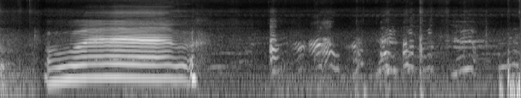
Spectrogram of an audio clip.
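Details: Goat being fed by visitors at the Mini Zoo in THE NICE FUNTASTIC PARK, Cianjur: one long, steady, nasal bleat of about one and a half seconds, then children's chatter and voices in the background.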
